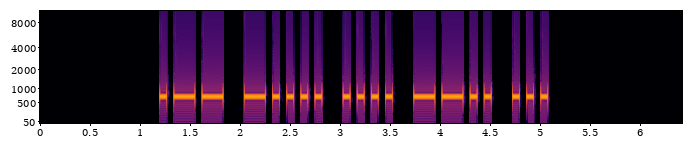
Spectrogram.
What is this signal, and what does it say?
Morse code, heard as a keyed tone, about 17 wpm, 700 Hz. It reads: W6HZS
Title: USA Call Signs - 2x Character Spacing - 17wpm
